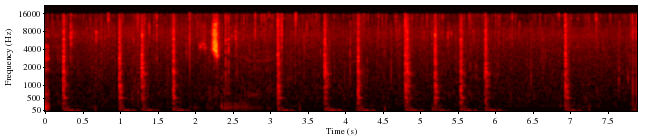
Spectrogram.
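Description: An axe chops into a tree trunk with steady, dull knocks.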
